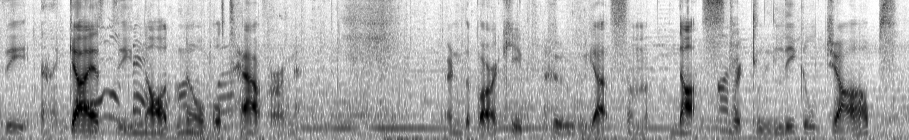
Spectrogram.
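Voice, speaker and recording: A man's voice: deep voice, lively intonation, slow, music in the background. A man giving casual playthrough commentary, rambling a little as he thinks aloud. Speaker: gaming video host.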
